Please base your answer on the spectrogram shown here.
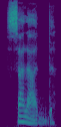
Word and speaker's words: salade: All right, so une salade, same thing here, final you don't insist on it, it only gives you the pronunciation of the previous letter, so d, salade, okay, une salade, un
